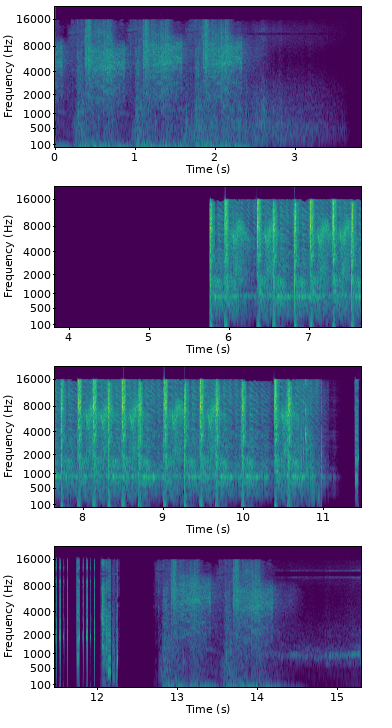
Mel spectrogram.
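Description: An electric gun fires rapid buzzing zaps.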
